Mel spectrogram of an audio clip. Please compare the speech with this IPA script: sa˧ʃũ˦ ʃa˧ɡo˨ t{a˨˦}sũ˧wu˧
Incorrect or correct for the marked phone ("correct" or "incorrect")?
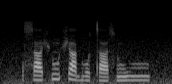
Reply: incorrect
